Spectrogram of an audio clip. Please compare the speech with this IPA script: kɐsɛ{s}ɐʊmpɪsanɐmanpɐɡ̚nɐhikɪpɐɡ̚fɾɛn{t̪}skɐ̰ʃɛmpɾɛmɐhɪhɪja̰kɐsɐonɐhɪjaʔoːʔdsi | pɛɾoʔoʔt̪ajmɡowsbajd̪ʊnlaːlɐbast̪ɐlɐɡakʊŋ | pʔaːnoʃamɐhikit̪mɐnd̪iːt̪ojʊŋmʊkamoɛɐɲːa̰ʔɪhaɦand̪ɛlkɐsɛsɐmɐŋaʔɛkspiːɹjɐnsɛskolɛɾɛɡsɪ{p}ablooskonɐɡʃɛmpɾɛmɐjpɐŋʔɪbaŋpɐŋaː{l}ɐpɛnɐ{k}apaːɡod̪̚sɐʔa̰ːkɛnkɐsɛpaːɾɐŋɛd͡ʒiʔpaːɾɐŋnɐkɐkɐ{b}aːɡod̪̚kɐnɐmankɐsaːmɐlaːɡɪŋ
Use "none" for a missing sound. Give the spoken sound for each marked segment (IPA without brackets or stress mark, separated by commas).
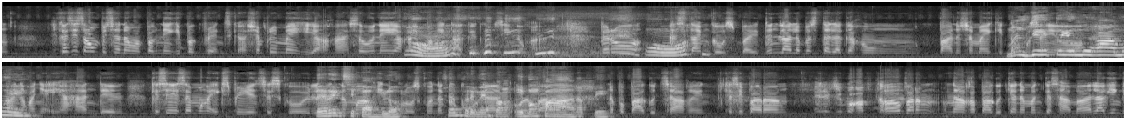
s, d̪, p, ɾ, p, p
